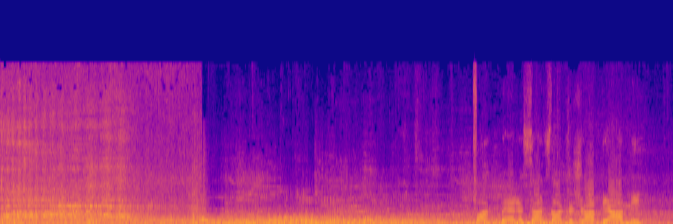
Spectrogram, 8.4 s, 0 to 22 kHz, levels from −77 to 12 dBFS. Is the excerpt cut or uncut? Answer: cut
